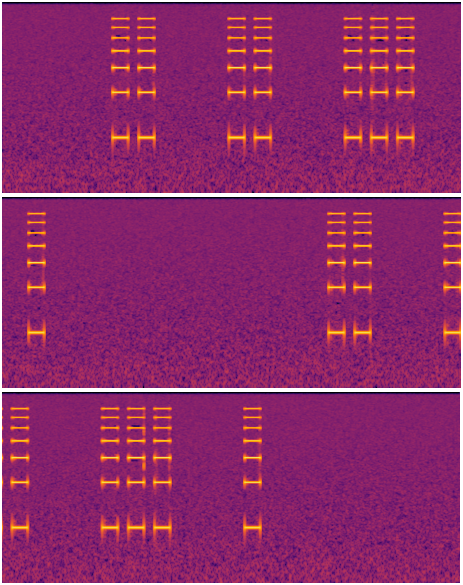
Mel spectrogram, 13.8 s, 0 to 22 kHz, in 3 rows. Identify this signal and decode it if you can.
Beep code, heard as beeps from a small speaker, played twice, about 1230 Hz. 2-2-3-1. In Phoenix BIOS tables: unexpected interrupt.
